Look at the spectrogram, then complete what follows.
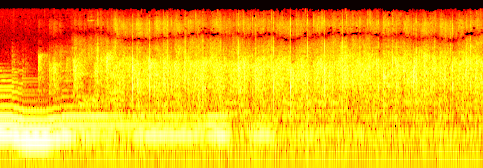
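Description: Electric bass guitar's closing notes ringing out and dying away by about three and a half seconds in, while an audience breaks into applause about a second in and keeps clapping.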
